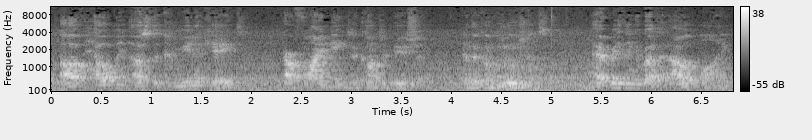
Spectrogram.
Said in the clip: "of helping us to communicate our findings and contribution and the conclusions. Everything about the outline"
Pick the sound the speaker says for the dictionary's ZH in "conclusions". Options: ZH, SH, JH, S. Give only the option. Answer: ZH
